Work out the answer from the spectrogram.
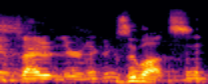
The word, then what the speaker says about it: Zubac: Zubats. No, Zubats. Yeah, I asked him. Like a TS.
